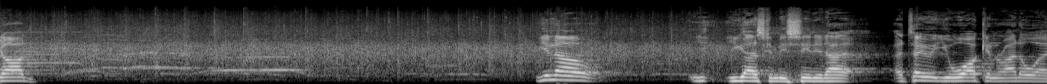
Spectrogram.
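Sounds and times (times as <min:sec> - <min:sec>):
speech: 0:00.0 - 0:00.4, 0:05.4 - 0:06.1, 0:06.9 - 0:10.4
audience applause: 0:00.0 - 0:08.3.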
